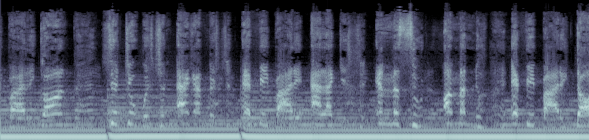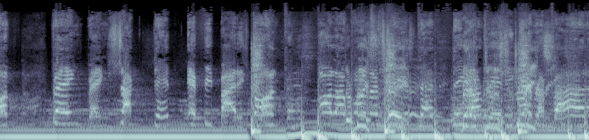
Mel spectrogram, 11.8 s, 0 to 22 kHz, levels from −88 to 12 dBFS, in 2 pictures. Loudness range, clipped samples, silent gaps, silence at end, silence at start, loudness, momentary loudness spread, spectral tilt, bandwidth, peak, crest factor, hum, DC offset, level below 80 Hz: 3 LU; 0.2%; none; 0 s; 0 s; -11 LUFS; 5 LU; -4.5 dB/octave; 16.5 kHz; 0 dBFS; 10 dB; none; under 0.1%; -12 dBFS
